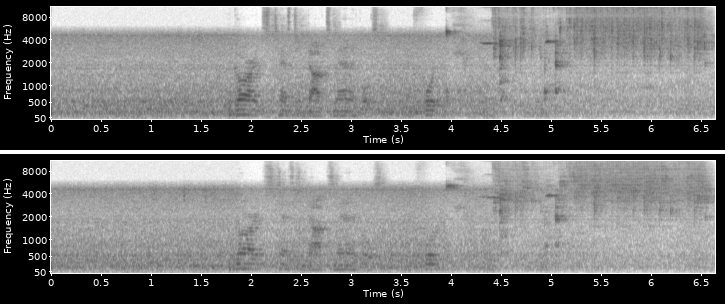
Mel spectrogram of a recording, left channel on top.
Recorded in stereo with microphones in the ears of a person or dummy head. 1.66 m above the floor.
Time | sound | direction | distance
1.8 | a man speaking | 45° left (ahead or behind) | 4 m
3.9 | a running tap | 15° left (ahead or behind) | 1.0 m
